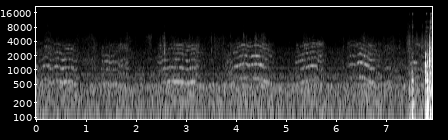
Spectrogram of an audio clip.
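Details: Day-old Rottweiler puppy crying while having its tail and dewclaws done: high, arched squealing cries rich in overtones, given in bursts roughly every second, over a steady low hum, with a sharp clatter just before the end.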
